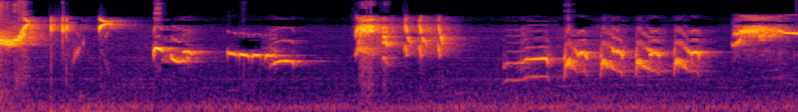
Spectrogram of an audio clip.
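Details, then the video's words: Masteran song of an orange-headed thrush: high sharp notes, whistled slurs, then rapid repeated trilled phrases and a long high whistle at the end. "Masteran Burung Anis kembang"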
